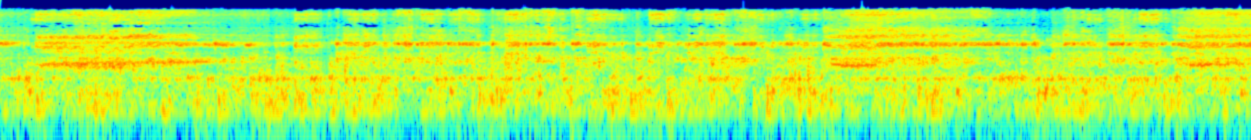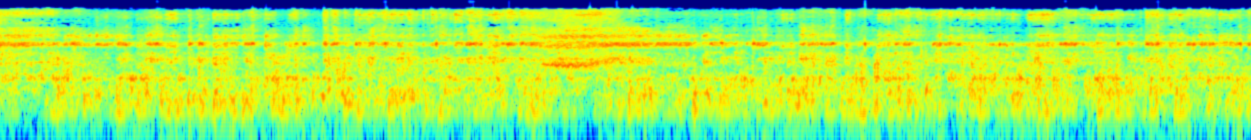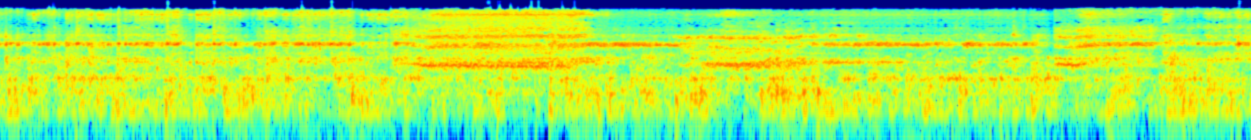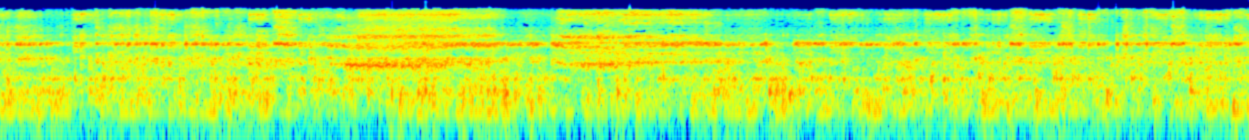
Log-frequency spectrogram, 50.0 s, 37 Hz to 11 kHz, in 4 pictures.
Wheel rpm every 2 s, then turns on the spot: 220, 230, 230, 230, 230, 230, 230, 230, 230, 230, 240, 230, 240, 230, 230, 220, 220, 230, 230, 230, 220, 220, 230, 230, 230.
none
